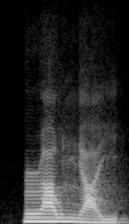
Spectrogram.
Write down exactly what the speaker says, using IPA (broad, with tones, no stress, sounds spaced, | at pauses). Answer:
ɹ a˧ w ɲ a˨˩˨ j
